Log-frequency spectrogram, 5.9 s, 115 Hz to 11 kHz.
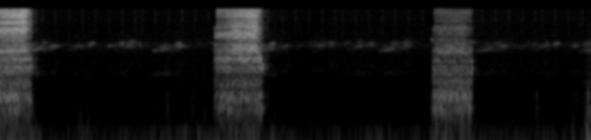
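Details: Hungry owlets in a nest box, recorded at 8:13 pm on 26 February 2024 while trying to eat a rodent: three harsh, broadband hissing screeches, each under half a second, roughly two seconds apart, over a thin steady high hum.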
